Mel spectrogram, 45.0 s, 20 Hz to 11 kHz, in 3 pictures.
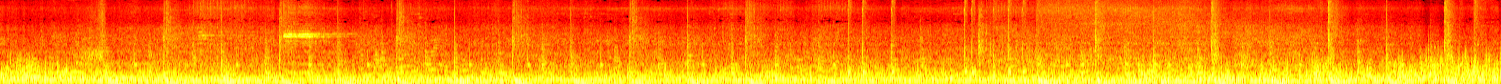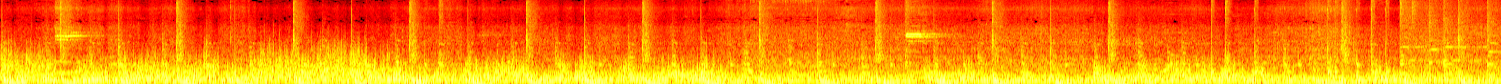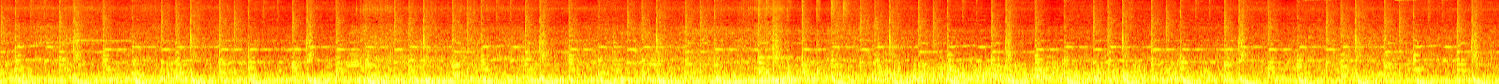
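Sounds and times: vehicle engine and road noise: 0:00.0 - 0:45.0.

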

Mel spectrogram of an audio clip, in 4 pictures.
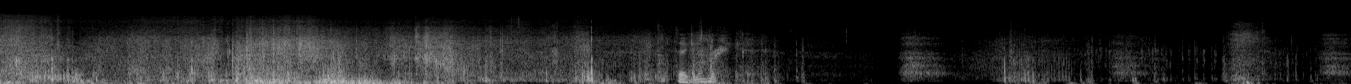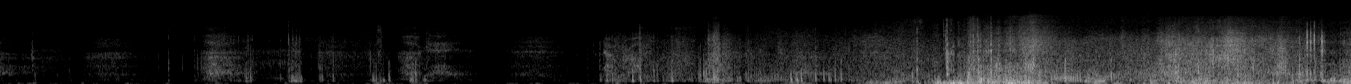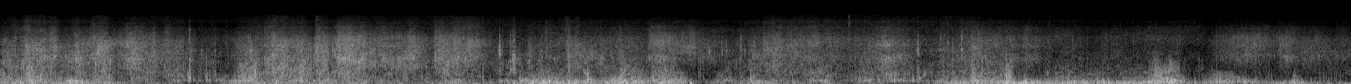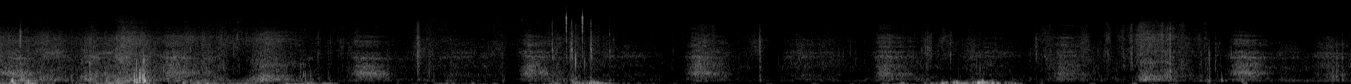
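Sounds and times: wind on microphone: 0:00.0 - 0:04.6, 0:22.2 - 0:43.2, 0:49.9 - 0:50.7
skis scraping on snow: 0:00.0 - 0:08.0, 0:09.8 - 0:12.8, 0:19.7 - 0:47.0, 0:47.6 - 0:53.0.

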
